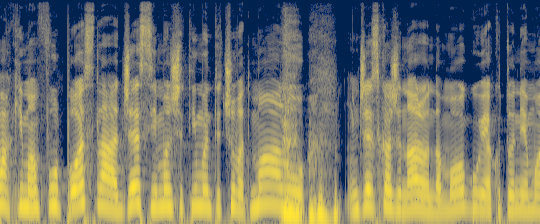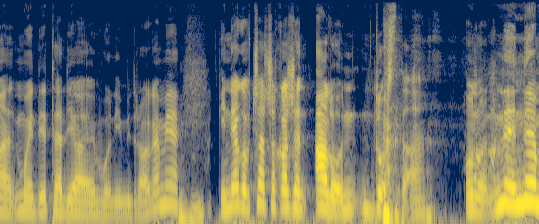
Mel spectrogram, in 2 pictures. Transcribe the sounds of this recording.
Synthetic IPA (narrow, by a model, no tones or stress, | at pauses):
pakimamfuːlpo̞slˠad͡ʒesimoʒeʃet̪iːmojet̪et͡ʃuːʋat̪maːlˠod͡ʒeskaːʒenaːɾaʋnod̪amo̞ɡuiakot̪oniːjemojamojed̪jet̪ealijaeʋolijemid̪ɾaːɡamijeiɲe̞ɡoʋt͡ʃat͡ʃakaːʒealod̪ost̪a̰ | ononene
